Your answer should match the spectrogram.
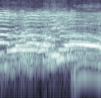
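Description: A group of children shout together loudly and continuously in unison on a kids' show, their high voices sustained and close with no pauses, rising slightly in pitch toward the end.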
